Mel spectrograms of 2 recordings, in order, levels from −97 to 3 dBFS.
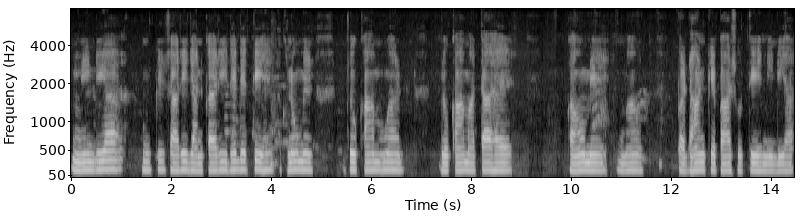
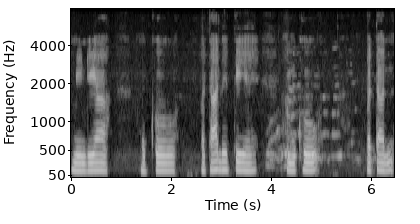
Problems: none marked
